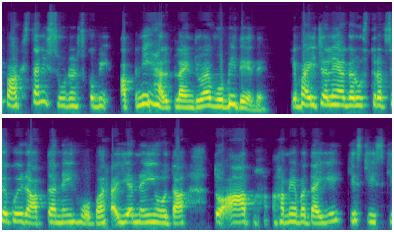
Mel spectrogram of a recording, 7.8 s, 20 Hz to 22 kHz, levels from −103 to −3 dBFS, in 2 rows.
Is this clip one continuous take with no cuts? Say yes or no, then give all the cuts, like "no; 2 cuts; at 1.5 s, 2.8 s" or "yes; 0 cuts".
yes; 0 cuts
